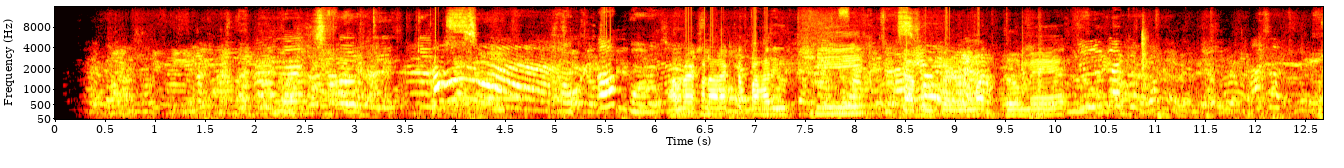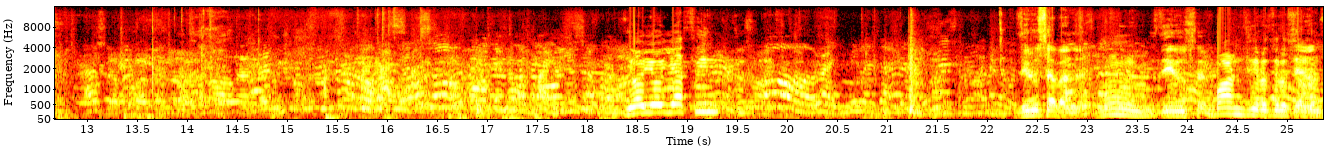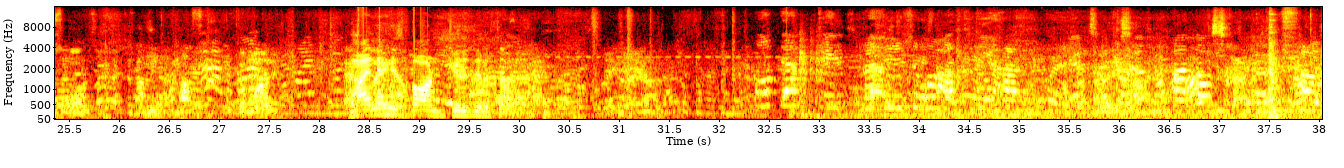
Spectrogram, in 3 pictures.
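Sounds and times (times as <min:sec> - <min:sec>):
people talking at once: 0:00.1 - 0:38.0
people chatting: 0:00.3 - 0:38.0.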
